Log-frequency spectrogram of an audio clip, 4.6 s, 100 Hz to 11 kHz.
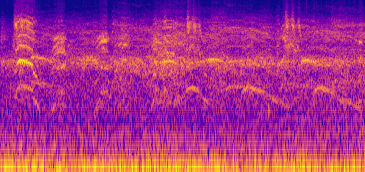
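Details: Black-headed gull (Chroicocephalus ridibundus) at a nest with two chicks, recorded 15 May 2016: harsh, rasping calls repeating about once a second over a steady low rumble of wind.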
